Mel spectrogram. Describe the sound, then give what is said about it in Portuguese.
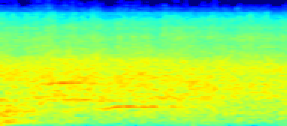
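An audience claps to applaud the word of God during a sermon, the dense applause holding at an even, fairly loud level for the whole stretch with no voices standing out. “Se você tem ouvidos, aplauda a palavra de Deus.”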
